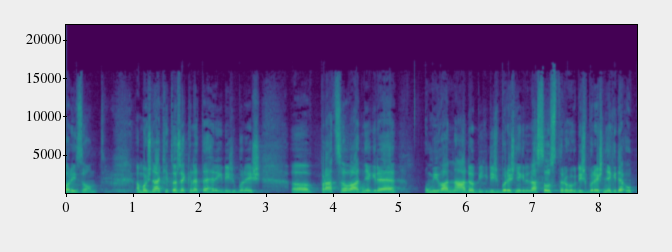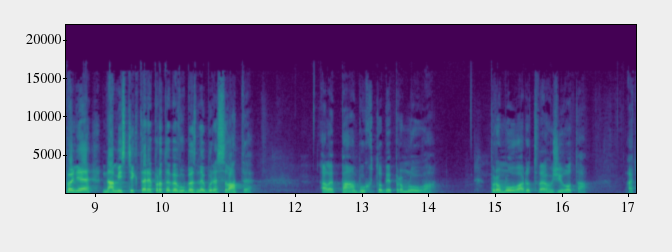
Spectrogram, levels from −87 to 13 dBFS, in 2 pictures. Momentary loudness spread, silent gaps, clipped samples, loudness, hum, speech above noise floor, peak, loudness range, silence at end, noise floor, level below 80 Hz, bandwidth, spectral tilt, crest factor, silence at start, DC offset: 13 LU; none; under 0.1%; -15 LUFS; none; 37 dB; 0 dBFS; 7 LU; 0 s; -52 dBFS; -60 dBFS; 16.5 kHz; -3.5 dB/octave; 16 dB; 0 s; under 0.1%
